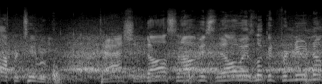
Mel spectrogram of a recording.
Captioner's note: crowd cheering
